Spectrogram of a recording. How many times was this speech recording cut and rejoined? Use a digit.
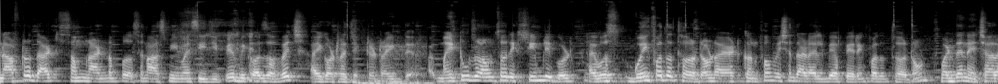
1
